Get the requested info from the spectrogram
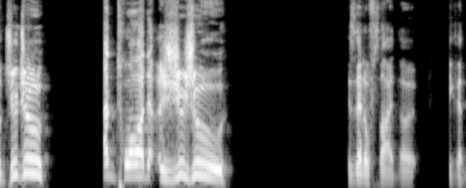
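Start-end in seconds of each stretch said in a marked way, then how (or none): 0.0-2.9 high, drawn-out name call; excited goal call. Acted. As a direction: stretch the scorer's name out. Goal commentary celebration.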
